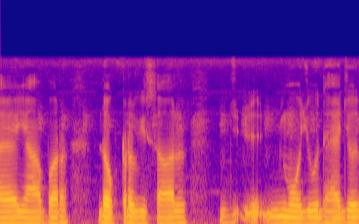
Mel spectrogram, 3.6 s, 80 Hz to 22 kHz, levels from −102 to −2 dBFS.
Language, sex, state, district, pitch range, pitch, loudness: Hindi, male, Uttar Pradesh, Shamli, 100-110 Hz, 105 Hz, -19 LUFS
